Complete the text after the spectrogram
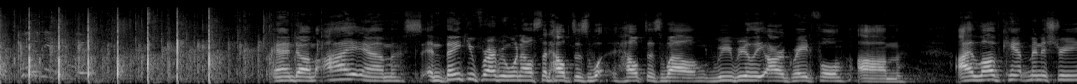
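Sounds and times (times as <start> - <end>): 
church camp audience clapping for the teenagers: 0.0 - 3.7
speech: 2.8 - 10.7.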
